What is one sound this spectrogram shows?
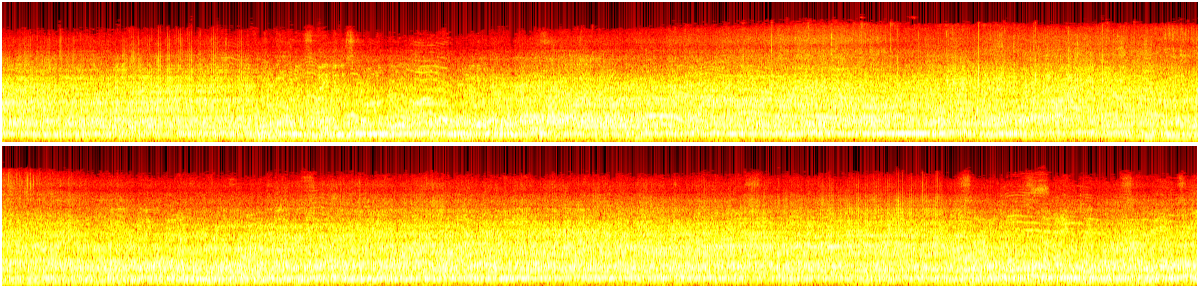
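Race car engines roar loudly as cars speed around a dirt track.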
